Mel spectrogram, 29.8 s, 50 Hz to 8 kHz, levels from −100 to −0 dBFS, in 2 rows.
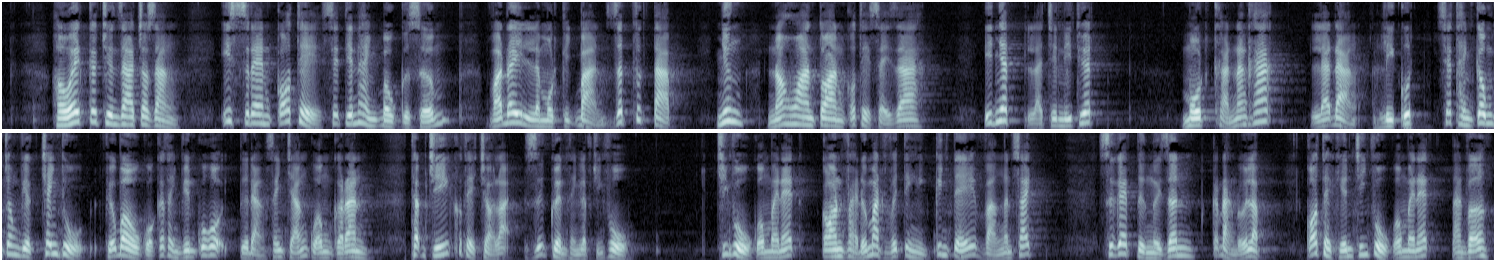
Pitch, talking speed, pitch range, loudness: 200 Hz, 235 wpm, 155-260 Hz, -23 LUFS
